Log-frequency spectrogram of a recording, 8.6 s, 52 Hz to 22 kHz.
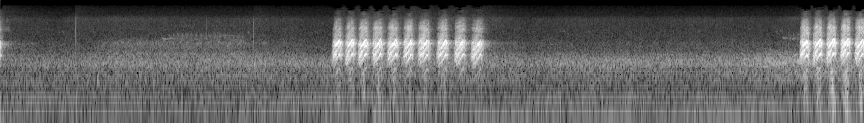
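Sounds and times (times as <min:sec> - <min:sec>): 
black-billed magpie rattling chatter: 0:03.3 - 0:04.9, 0:08.0 - 0:08.6.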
